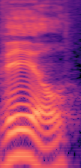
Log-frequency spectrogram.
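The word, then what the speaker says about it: Wyhl: There was a proposed nuclear power plant in Wiel, they pronounce it, where the local farmers built a nonviolent resistance movement that actually stopped that power plant.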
